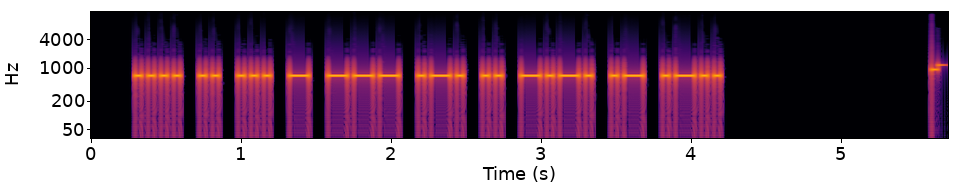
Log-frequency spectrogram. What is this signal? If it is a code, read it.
Morse code, heard as a keyed tone, about 28 wpm, 700 Hz. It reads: HISTORICAL
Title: Top 501-750 Words 28wpm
